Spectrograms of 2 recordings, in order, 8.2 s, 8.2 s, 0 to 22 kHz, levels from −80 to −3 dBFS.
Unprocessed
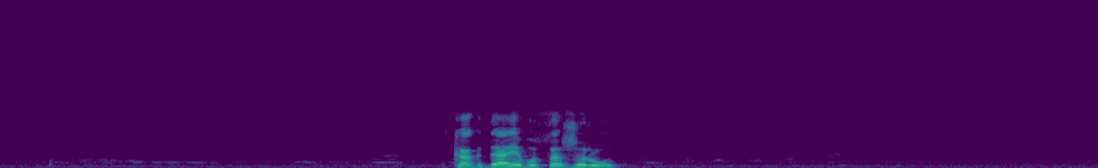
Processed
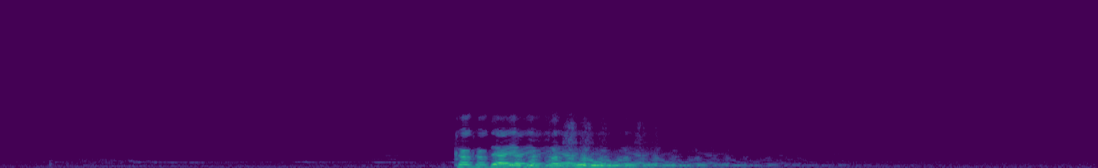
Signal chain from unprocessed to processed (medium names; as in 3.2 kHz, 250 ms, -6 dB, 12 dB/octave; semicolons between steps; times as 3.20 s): backward echo that repeats 267 ms, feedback 55%, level -10 dB; treble shelf 2.1 kHz -9 dB; frequency-shifting echo 126 ms, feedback 39%, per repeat -34 Hz, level -7 dB; trim -1.5 dB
